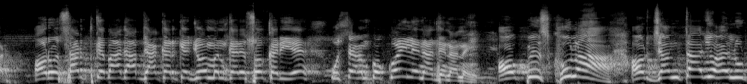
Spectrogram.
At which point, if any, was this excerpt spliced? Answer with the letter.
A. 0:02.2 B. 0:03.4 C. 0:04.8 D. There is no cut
C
